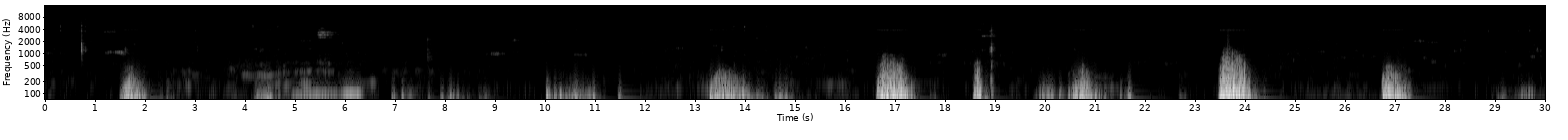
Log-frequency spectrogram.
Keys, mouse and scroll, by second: 0.9-3.1 middle drag, 2.5 ctrl+Tab, 3.1 right click, 3.5-7.3 drag, 3.5-6.7 middle drag, 6.7 a, 7.3 ctrl+Tab, 8.3-10.3 right drag, 8.9-19.9 drag, 10.6-12.9 right drag, 14.2-19.9 right drag, 19.9 g, 21.5-28.7 drag, 21.8-25.1 right drag, 25.7-29.1 right drag, 28.3 middle click, 29.1-30.0 drag.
